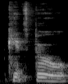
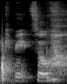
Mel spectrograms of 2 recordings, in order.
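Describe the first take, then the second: First: The name begins with the sound 'kitz'. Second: The name begins with the sound 'kib'. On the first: The speaker calls it right. "but I did in another say Kitzbühel" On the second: The speaker calls it wrong. "I was pronouncing it incorrectly"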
